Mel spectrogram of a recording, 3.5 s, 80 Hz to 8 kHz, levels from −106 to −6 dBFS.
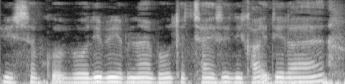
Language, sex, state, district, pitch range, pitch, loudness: Hindi, male, Jharkhand, Deoghar, 150-160 Hz, 155 Hz, -16 LUFS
